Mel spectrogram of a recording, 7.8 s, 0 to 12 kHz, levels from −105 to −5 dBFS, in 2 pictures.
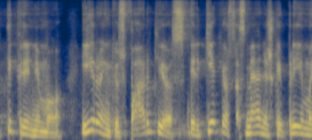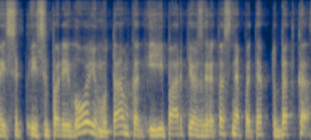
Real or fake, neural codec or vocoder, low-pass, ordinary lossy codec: fake; vocoder, 44.1 kHz, 128 mel bands, Pupu-Vocoder; 10.8 kHz; Opus, 16 kbps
